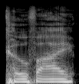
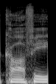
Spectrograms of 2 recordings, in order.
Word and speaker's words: Ko-fi: And you can go and find Scout's other artwork or commission her for a piece at her coffee page. That's what it's pronounced, right? – I think so. I've heard it pronounced Ko-fi or coffee.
